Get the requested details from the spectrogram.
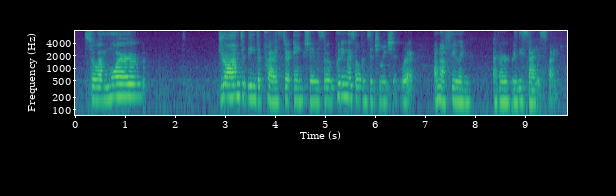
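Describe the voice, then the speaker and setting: With a Spanish accent, a woman speaks at a fairly slow pace in a fairly low, somewhat breathy voice, her intonation fairly even and her pauses long and frequent. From Venezuela, raised in Miami from age six. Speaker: psychologist. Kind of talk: podcast interview.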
